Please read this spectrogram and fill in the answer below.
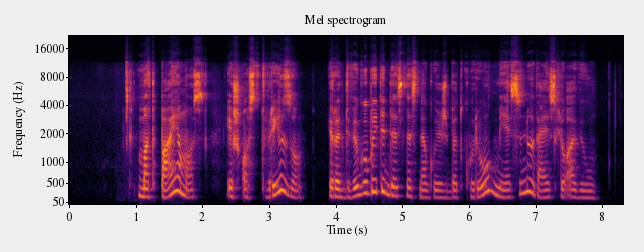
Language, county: Lithuanian, Vilnius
